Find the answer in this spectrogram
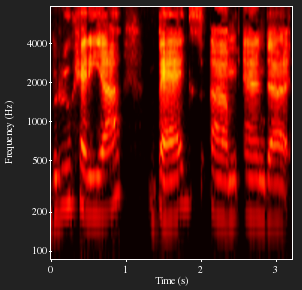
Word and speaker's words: Brujeria: um i have an etsy store um it's pronounced brujeria bags um and uh it's b-r-u-j-e-r-i-a bags and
